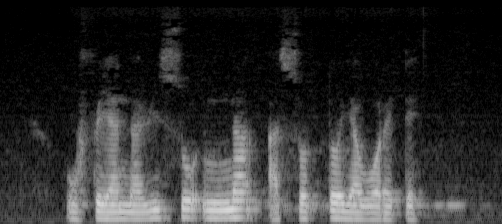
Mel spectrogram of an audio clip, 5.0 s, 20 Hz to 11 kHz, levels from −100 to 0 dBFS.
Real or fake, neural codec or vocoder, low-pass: real; none; 9.9 kHz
